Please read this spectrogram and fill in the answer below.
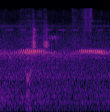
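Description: A cricket chirping in short, high trills that repeat about every second and a half.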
